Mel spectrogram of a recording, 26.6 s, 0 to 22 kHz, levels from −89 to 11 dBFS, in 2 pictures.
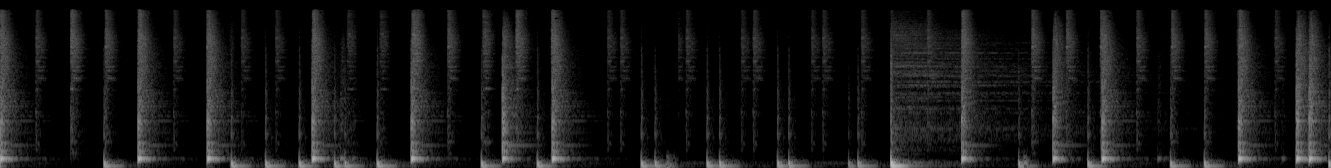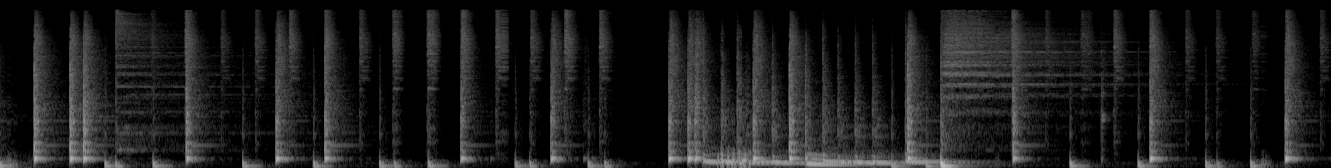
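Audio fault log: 6.66–6.78, 10.24–10.28, 13.38–13.62, 18.32–18.39, 20.48–20.81, 23.26–23.30 and 25.92–26.02 s, lost LE Audio frames: the music briefly goes hazy and noisy instead of staying clear. The LC3 decoder fills each gap by replaying the last spectrum with scrambled phase, so held tones smear into hiss. Dropouts run from 30 to 172.5 ms, which fits 7.5 ms frames. The 13.38 and 20.48 s stretches are scattered losses with short runs, flickering rather than one smear.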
